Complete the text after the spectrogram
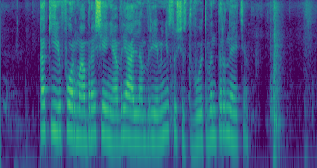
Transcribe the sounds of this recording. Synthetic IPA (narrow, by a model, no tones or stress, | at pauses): kɐkʲijəfo̞rmɨɐbɾɐɕːenʲɪjəvɾʲɪalʲnəmvɾʲemʲɪnʲɪsʊɕːɪst̪vujʊt̪vɨnt̪ərnɛtʲɪ̰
